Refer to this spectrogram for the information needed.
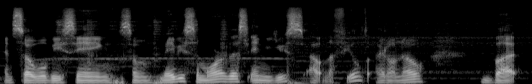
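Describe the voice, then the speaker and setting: A man's voice: low voice, normal speed, faint music behind. A man giving a casual, informal product review in a conversational way. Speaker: presenter of radio gear review.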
